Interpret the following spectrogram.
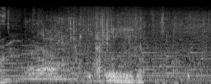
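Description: Two short, rough animal calls over background music, one about a third of a second in and one just after a second.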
